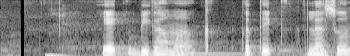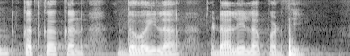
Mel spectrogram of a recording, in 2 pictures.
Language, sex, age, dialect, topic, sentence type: Chhattisgarhi, male, 25-30, Central, agriculture, question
